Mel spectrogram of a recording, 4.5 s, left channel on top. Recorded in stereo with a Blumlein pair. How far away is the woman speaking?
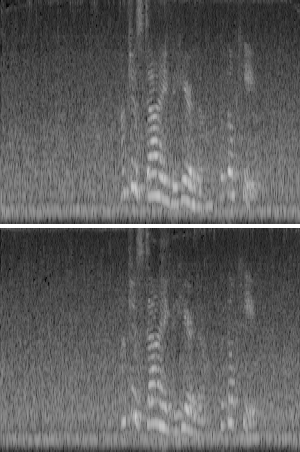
About 1.6 m.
